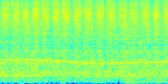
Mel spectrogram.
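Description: Quick, even mechanical chatter from a small machine in a room, steady rate and pitch, nothing irregular; a healthy embroidery machine at work.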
